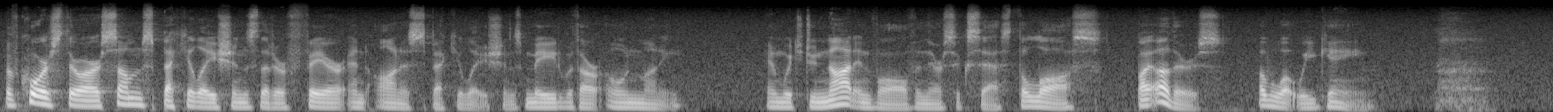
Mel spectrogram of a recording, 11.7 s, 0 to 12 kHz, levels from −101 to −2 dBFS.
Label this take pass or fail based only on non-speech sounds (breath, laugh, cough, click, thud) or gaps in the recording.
fail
